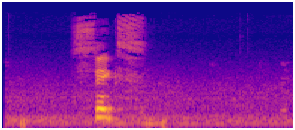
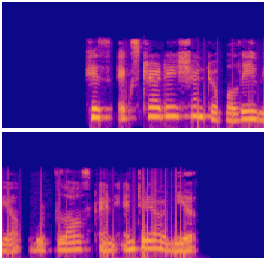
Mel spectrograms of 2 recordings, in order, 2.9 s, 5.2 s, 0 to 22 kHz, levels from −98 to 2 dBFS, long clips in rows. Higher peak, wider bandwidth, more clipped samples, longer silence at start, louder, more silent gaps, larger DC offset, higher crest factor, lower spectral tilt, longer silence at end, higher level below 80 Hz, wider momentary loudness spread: first, -2 dBFS vs -6 dBFS; first, 16 kHz vs 7.8 kHz; neither; about the same, 0.75 s vs 0.85 s; first, -16 LUFS vs -24 LUFS; neither; neither; about the same, 22 dB vs 18 dB; about the same, -4.5 dB/octave vs -4.5 dB/octave; first, 1.3 s vs 0.7 s; about the same, -54 dBFS vs -52 dBFS; first, 26 LU vs 8 LU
